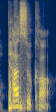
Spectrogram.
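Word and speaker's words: パソコン: But if you say PC, like the Japanese pronunciation, that it's a little bit easier to use. Or pasukon is what people say right now.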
